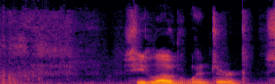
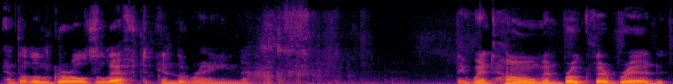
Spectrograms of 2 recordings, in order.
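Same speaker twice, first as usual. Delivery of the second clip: plain reading voice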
